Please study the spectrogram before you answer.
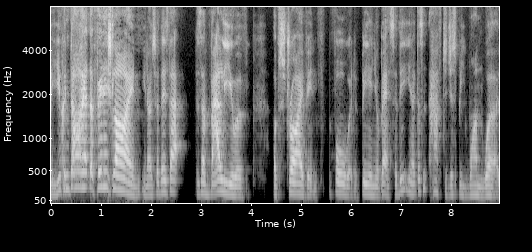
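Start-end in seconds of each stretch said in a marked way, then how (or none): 0.0-1.8 high-pitched, loud screaming voice. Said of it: "would scream at me".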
